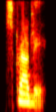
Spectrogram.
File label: "scraggly", Indian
